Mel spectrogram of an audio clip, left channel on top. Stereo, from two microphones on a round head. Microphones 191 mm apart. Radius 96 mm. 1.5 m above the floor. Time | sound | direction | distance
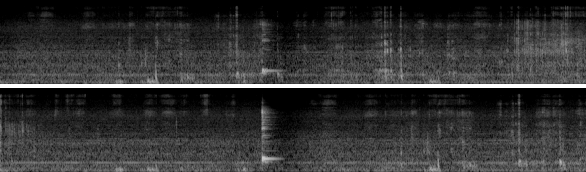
2.6 | a cowbell | 60° right (ahead or behind) | 0.7 m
